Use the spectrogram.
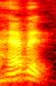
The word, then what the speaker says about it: habit: Câu D, các bạn đọc là habit. Rồi, vần 1.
